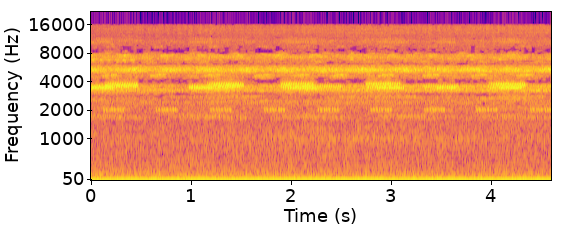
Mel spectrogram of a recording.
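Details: Park crickets at dusk produce a shrill unbroken trilling chorus, punctuated by brief regular chirps about twice per second, over quiet low ambient noise.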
